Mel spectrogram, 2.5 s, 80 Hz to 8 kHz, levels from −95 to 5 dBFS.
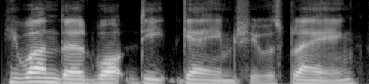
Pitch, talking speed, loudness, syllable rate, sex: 120 Hz, 195 wpm, -18 LUFS, 4.3 syllables/s, male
